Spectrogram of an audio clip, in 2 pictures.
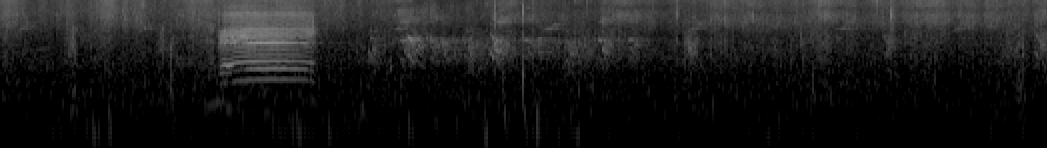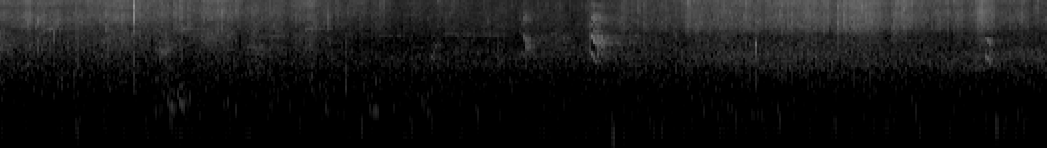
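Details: Evening on a regenerative Zwartbles farm in County Kilkenny, Ireland, among lambs and hoggets: one short, wavering, quavering bleat early on, then a long stretch of quiet outdoor ambience with occasional faint bird calls.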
